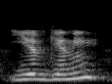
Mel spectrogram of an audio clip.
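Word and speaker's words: Evgeni: Malkin you've Guinea how it's like y-e like Eve Guinea yeah so how do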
